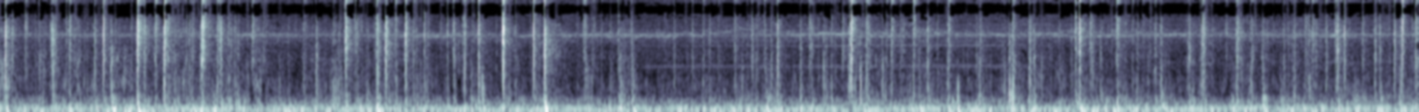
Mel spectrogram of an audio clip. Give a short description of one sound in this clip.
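Fingers tap quickly on keys close by.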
